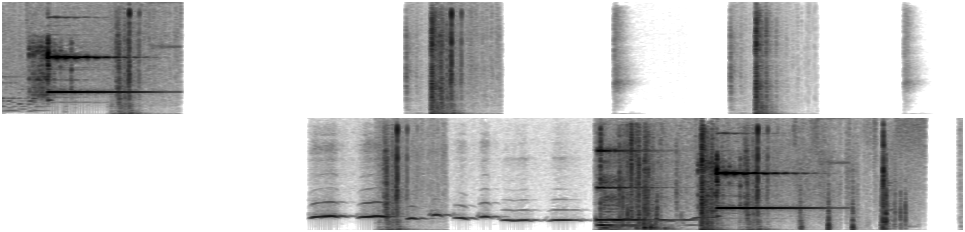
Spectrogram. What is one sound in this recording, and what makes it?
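A door opens in a video game.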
